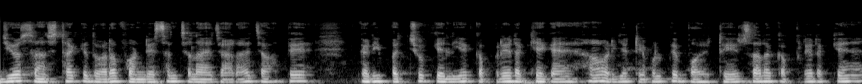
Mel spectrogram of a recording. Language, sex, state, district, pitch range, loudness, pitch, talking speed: Hindi, male, Bihar, Lakhisarai, 125-140 Hz, -17 LUFS, 130 Hz, 200 wpm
